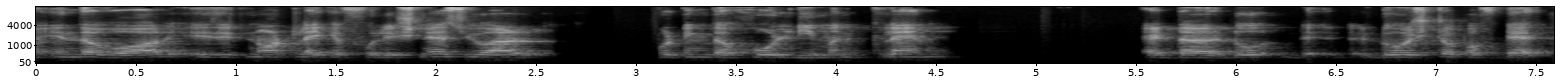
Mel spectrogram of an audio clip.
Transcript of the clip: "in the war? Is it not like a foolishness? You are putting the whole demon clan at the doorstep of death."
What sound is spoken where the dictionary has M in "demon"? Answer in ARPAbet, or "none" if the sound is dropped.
M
